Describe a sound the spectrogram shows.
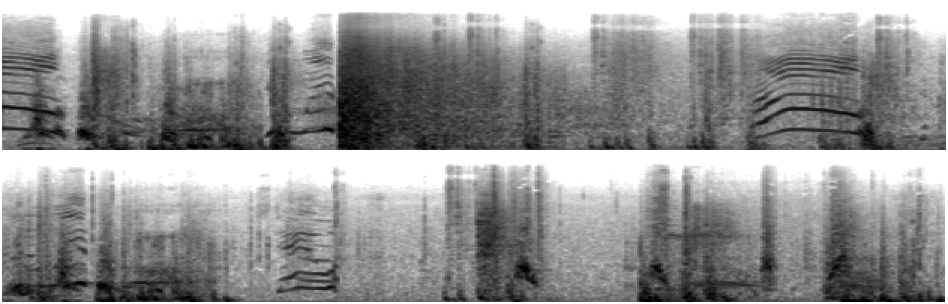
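Swords and blades clash in a melee fight.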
